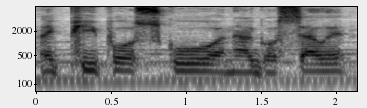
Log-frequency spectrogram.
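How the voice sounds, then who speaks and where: Low, flat-voiced young man. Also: music in the background. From Ukraine. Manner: halting, filler-heavy speech with many restarts. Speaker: interview guest sharing testimony. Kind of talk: casual personal testimony.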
